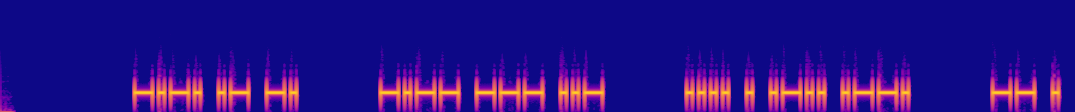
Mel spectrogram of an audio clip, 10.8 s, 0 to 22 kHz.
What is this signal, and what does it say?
Morse code, heard as a keyed tone, about 20 wpm, 700 Hz. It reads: CAN YOU HELP ME
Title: 2x Word-Spacing - Sentences from Top 200 Words - 20wpm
